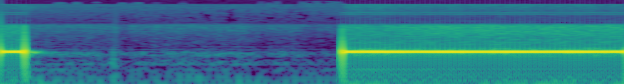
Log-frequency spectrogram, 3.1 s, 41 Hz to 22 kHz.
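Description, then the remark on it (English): An outgoing call's ringback tone on a call placed on air by K99.1 FM's The Breakfast Club: a steady electronic beep cuts off, a short silence follows, then the same loud, flat tone starts again and holds. No one is talking. “Yep, phone's ringing.”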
